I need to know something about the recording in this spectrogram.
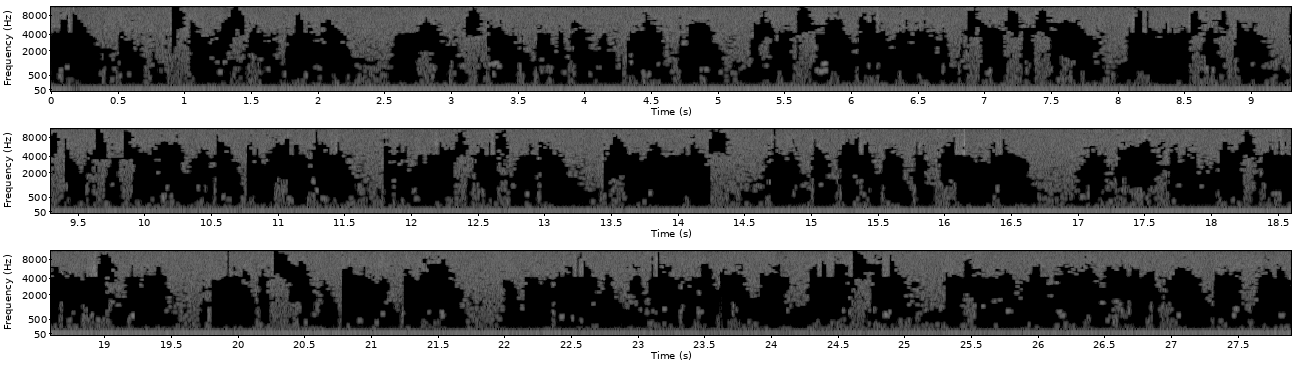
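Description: A man speaks forcefully into microphones, in a slightly echoing room.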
